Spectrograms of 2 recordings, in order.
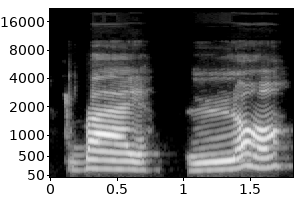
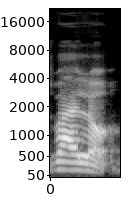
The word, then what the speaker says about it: bailó: For the he, she form, bailó, accent on the O, otherwise it gets confused with the present tense, bailó.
